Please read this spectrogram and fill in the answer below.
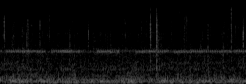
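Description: Faint crackling of a wood fire: scattered small pops and ticks over a low hiss, with a steady faint high whine underneath.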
